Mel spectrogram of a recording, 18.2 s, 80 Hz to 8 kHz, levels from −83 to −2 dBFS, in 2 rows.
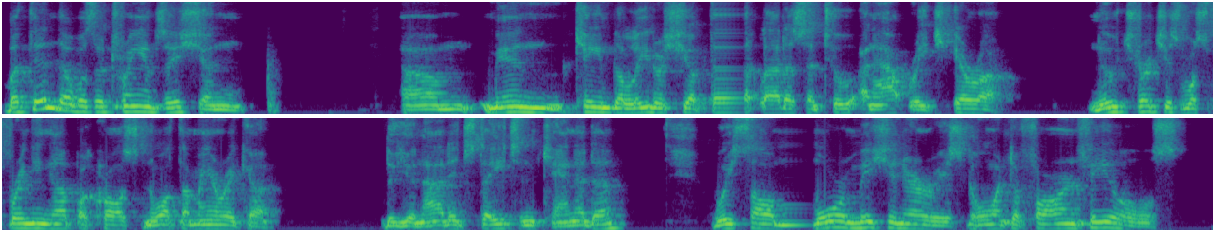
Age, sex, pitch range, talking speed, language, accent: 50-69, male, 115-135 Hz, 130 wpm, English, American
